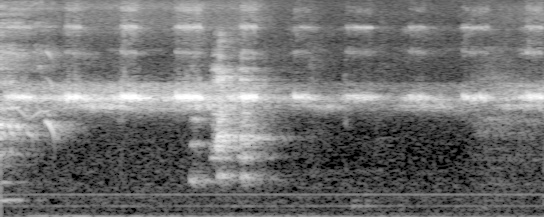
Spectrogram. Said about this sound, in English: Wait, where's my crickets?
